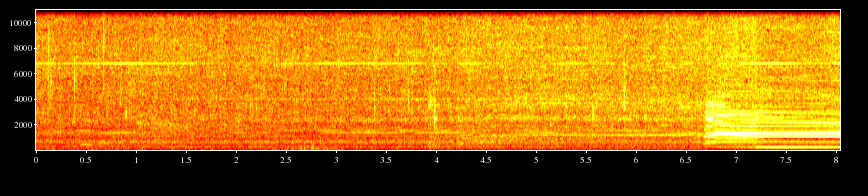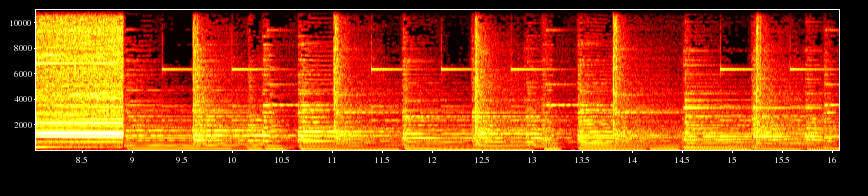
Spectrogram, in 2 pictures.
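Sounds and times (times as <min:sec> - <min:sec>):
faint machine hum: 0:00.0 - 0:08.9
spraying water hiss: 0:00.0 - 0:08.9.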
